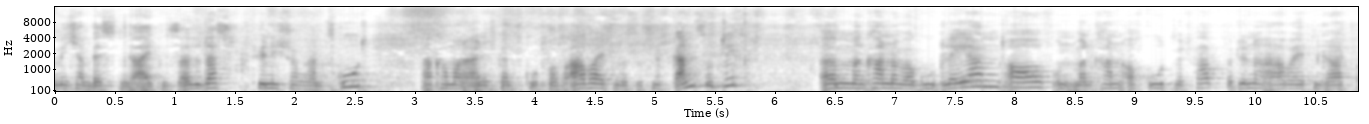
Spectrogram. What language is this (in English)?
German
